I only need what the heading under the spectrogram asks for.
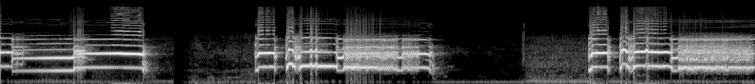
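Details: Morning crowing of a rooster in Asia. The tail of one crow fades out, then a full crow follows: brief stuttering syllables leading into a sustained, rich, buzzy note. A third crow begins near the end, separated by quiet gaps.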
